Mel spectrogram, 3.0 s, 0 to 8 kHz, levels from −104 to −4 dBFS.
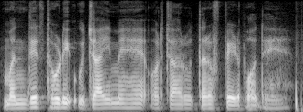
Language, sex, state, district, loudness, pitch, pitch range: Hindi, male, Chandigarh, Chandigarh, -19 LUFS, 110 Hz, 105-120 Hz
